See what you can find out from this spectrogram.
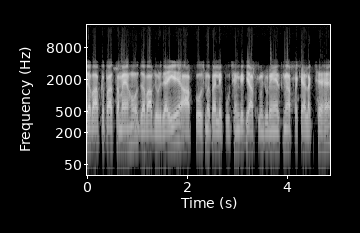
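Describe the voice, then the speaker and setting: Here a man's voice sits at a medium pitch. It stays monotone and flat throughout. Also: moderate pace. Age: 40s. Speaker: Buddhist teacher. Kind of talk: phone conversation.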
